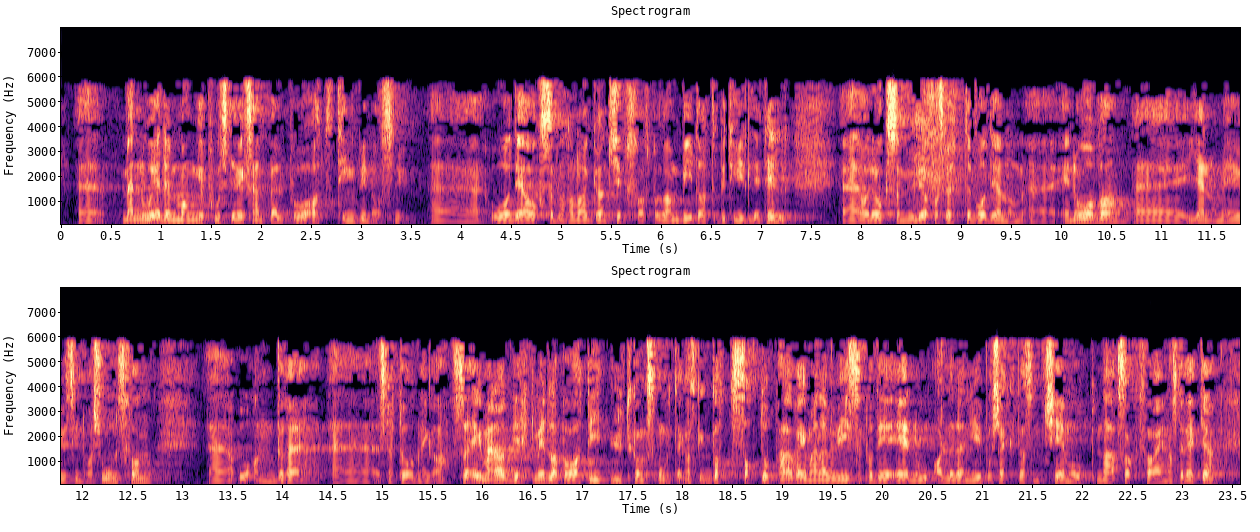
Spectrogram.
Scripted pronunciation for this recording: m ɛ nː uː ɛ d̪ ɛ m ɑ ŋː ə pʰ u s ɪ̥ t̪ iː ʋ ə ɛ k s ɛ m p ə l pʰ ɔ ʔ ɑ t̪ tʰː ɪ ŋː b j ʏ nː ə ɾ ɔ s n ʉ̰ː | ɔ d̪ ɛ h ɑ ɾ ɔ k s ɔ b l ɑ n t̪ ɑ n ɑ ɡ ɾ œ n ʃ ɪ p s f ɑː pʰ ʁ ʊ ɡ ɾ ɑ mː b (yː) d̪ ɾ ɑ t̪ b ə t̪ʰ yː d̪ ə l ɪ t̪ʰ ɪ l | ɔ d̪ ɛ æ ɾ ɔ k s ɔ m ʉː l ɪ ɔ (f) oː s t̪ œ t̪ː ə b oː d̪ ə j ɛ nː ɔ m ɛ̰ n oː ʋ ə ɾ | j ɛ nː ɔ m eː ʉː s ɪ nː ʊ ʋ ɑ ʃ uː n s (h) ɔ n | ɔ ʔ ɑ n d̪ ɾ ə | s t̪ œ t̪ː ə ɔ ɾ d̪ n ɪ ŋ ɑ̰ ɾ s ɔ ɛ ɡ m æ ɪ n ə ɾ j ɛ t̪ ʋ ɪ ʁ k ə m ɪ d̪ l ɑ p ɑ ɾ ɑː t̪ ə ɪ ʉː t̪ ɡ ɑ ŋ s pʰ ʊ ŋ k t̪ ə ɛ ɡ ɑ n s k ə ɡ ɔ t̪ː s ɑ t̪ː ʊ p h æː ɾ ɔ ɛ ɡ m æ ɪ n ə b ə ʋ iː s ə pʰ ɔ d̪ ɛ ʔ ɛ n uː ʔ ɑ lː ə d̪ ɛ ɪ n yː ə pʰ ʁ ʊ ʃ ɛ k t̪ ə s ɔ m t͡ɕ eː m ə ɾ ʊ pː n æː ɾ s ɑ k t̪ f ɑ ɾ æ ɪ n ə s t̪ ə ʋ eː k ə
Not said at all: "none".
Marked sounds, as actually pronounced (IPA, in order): iː, f, f

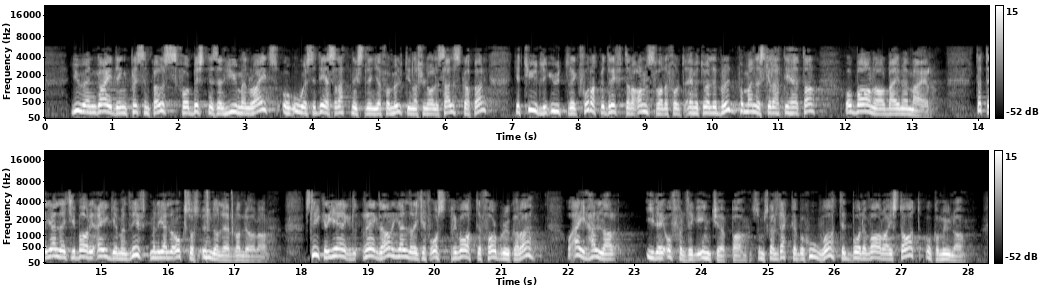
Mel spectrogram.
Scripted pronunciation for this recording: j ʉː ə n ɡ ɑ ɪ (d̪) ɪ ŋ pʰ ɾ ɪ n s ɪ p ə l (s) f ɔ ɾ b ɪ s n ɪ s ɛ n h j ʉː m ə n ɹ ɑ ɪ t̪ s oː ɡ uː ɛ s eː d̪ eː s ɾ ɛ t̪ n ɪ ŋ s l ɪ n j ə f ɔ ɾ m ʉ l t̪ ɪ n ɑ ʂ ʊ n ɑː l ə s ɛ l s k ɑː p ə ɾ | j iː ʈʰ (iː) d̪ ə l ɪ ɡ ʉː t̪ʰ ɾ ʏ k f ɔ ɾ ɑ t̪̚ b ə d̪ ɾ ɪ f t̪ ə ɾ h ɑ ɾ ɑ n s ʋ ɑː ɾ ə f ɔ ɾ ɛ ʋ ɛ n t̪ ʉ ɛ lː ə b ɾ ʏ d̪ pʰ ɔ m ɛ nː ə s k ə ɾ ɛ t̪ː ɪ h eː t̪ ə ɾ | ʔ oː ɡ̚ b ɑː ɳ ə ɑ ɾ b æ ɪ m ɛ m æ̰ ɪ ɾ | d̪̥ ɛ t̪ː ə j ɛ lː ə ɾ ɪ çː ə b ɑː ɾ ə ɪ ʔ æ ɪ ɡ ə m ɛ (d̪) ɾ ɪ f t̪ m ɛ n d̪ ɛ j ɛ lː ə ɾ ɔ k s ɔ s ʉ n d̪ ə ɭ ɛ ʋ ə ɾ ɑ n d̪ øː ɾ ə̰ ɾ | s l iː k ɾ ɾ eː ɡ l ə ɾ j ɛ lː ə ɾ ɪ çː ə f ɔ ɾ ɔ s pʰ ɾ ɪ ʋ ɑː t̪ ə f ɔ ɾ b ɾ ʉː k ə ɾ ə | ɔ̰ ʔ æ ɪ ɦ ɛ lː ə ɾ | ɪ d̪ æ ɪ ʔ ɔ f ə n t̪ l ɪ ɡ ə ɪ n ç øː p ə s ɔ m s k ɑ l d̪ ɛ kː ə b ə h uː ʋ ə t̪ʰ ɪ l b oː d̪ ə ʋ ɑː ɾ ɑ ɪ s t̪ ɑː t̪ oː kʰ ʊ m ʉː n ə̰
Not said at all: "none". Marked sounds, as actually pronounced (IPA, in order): d̪, s, yː, d̪

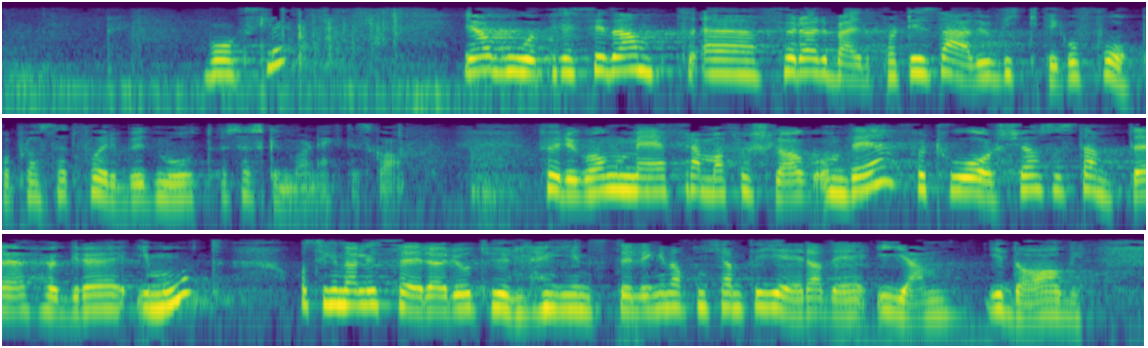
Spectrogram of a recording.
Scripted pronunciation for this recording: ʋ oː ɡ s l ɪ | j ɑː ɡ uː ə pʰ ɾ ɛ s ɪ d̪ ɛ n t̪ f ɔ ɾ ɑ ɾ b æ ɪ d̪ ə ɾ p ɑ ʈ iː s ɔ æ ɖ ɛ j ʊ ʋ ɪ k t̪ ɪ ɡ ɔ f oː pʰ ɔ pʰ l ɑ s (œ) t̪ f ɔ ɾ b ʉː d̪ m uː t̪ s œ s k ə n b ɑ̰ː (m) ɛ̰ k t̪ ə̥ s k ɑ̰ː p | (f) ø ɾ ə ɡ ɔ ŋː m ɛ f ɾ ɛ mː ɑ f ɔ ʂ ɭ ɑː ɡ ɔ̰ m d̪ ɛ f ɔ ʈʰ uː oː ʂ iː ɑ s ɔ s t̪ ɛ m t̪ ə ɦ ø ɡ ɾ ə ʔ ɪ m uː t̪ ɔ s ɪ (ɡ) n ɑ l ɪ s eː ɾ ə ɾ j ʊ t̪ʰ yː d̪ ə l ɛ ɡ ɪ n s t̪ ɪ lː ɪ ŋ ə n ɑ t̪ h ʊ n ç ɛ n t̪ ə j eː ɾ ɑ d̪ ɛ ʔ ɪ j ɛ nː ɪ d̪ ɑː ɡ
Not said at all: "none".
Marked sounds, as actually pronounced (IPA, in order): ɛ, ɳ, f, ŋ

